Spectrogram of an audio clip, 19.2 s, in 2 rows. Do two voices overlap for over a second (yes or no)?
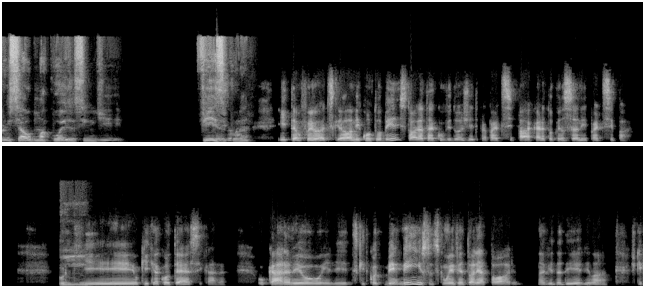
no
